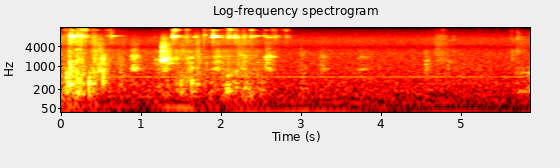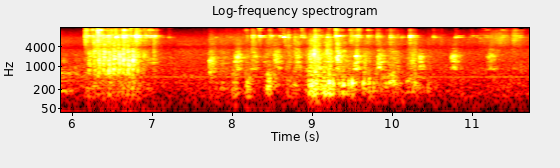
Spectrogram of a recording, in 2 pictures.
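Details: Jack Russell terrier named Tinkerbell, a female, pestering Bilbo the Welsh Terrier for play and attention; sharp barks and yips come in short bursts with quiet whines between, loudest around the middle and near the end.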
